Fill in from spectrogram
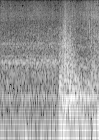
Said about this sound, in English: It looks like a garbage truck and sounds like a garbage truck, but the pumpkin shells, rotting apples, and coffee grinds this truck is unloading will actually become something good. Compost.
